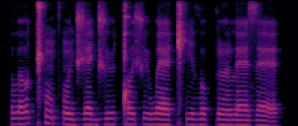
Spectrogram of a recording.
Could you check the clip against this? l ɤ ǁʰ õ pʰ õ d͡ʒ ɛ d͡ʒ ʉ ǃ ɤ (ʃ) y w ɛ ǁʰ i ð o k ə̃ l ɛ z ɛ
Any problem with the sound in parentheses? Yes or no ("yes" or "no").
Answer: no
